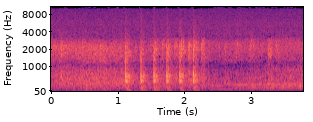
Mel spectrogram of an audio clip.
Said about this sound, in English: Is there a bell? No. I'll knock again.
